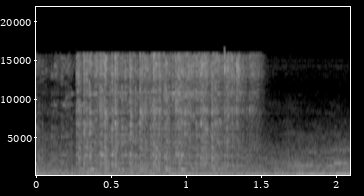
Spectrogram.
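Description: Coins clattering out of a Changestar AC-5400D arcade coin changer into its metal payout cup. The clatter starts just after the beginning and lasts about a second and a quarter.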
